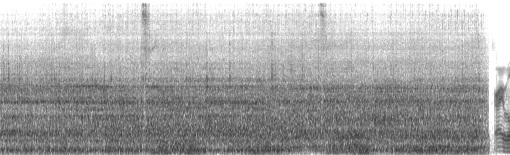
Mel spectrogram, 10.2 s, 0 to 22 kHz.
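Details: 2001+ Ford SVT Lightning with a rebuilt Eaton supercharger, installed the previous summer, that developed a noise over July–October; loud rough roar with a gravelly uneven rasp; failing supercharger, cause unconfirmed, to be replaced.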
